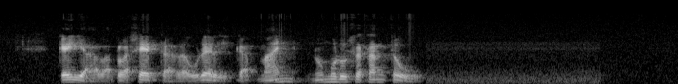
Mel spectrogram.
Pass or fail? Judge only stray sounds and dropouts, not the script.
pass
